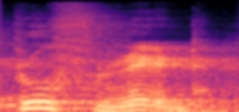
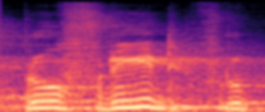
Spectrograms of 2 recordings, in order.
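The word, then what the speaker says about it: proofread: প্রবন্ধ মানে এসে তো আই হ্যাড দা এসে প্রুফ রেড এটার উচ্চারণটা আমরা রিড করবো না রেড করবো কারণ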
